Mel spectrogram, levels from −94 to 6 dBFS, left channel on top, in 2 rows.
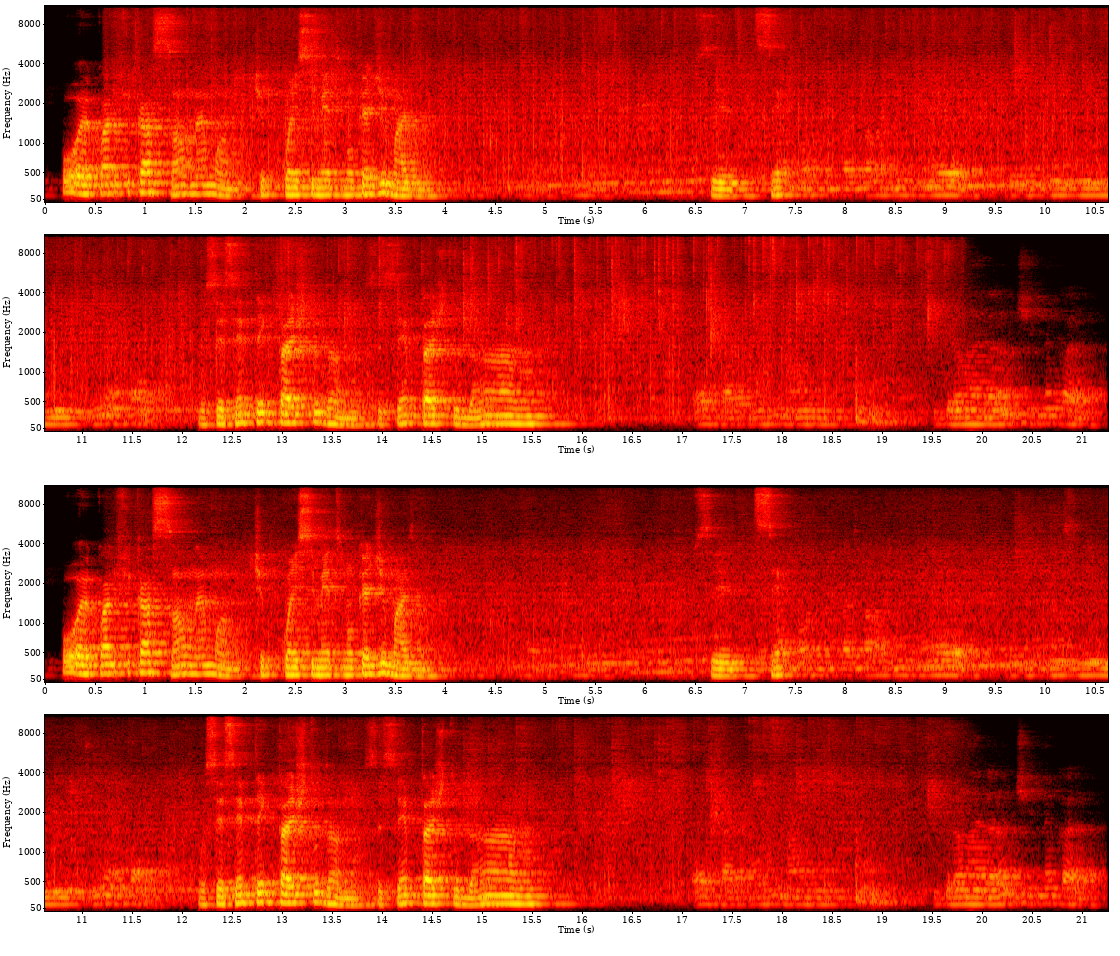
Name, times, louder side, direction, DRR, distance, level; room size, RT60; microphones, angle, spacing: voice 1, 0.2-3.9 6.5-7.4 12.2-15.6, right 1 dB, 10° right, 4 dB, 0.3 m, -28 dB
sound 1, 0.6-19.8, left 4 dB, 45° left, 0.6 m, -46 dB
sound 2, 2.2-20.3, equal, 65° right, 1.4 m, -49 dB
voice 2, 4.7-6.4 7.1-9.3 9.6-11.7 17.1-19.0 19.5-21.1, equal, 85° right, -3 dB, 1.9 m, -41 dB
7.2 x 5.8 x 3.9 m, 1.3 s
head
